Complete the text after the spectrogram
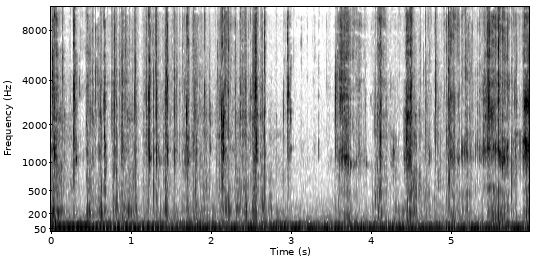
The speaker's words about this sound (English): Let me eat and chew.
